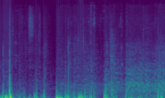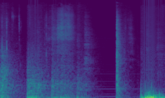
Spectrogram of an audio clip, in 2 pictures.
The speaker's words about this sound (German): Ich mache einfach mal kurz die Tür zu.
